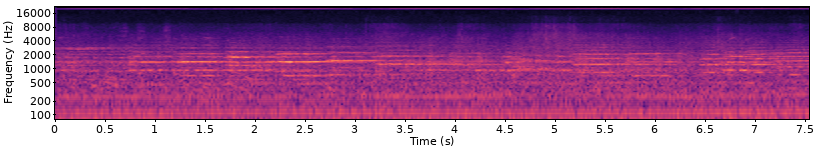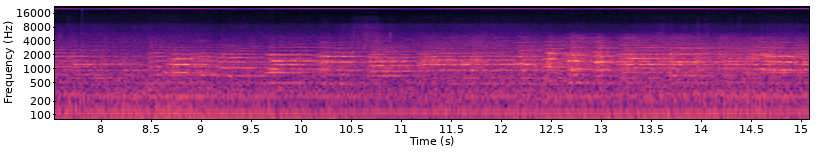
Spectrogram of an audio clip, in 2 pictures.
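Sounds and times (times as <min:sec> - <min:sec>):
melody of held notes: 0:00.0 - 0:15.0
steady low rumble: 0:00.0 - 0:15.0.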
